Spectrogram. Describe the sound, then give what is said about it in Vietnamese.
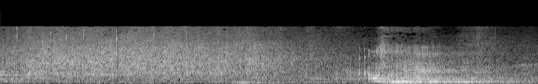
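Applause from an audience during a sermon, a dense, steady wash of clapping that continues throughout and swells slightly louder in the last second or so. “cho một tràng pháo tay thưa anh chị em”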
